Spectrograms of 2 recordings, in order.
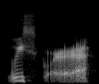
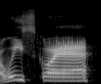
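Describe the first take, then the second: First: Whisper. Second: Said in the usual way. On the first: Shown as a demonstration. Whispered repeat of "We square.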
